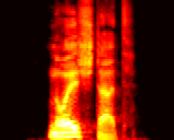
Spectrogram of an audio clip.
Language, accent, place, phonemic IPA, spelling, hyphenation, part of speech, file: German, Germany, Berlin, /ˈnɔɪ̯ʃtat/, Neustadt, Neu‧stadt, proper noun, De-Neustadt.ogg
- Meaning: 1. a town in Bavaria, Germany; full name Neustadt an der Aisch 2. a town in Bavaria, Germany; full name Neustadt bei Coburg 3. a town in Bavaria, Germany; full name Neustadt an der Donau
